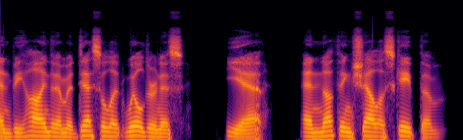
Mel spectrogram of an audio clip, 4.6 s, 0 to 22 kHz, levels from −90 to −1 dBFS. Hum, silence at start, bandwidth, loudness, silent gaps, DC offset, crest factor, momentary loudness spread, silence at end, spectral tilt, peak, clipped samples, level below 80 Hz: none; 0 s; 9.8 kHz; -20 LUFS; 1.91-2.16 s, 2.71-2.94 s; 2%; 18 dB; 7 LU; 0.1 s; -5 dB/octave; -2 dBFS; under 0.1%; -44 dBFS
